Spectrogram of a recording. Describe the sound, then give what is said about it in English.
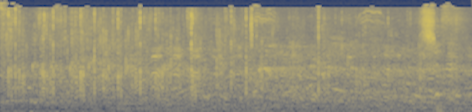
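A church audience across several campuses applauds steadily in answer to whether LeBron James is the greatest of all time, a dense wash of many hands clapping at once with scattered sharper claps poking through, sustained at an even level across the whole stretch. “And so how many of you, just round of applause at all of our campuses, wherever you're joining us, how many of you would say that LeBron James is the greatest of all time?”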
